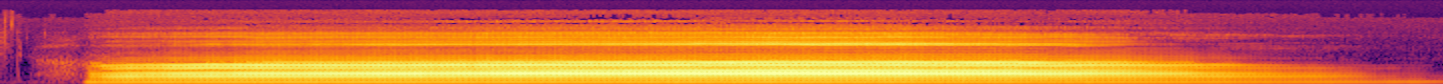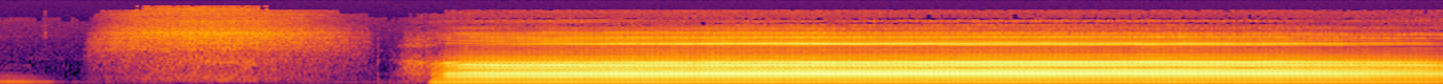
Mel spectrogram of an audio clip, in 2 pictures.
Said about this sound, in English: Bring your hands to your heart and close your eyes. We're going to make a simple sound, Om. Again, if you got people in the house, cats, dogs, don't be embarrassed. Let them hear it. Let's sing out this simple sound.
